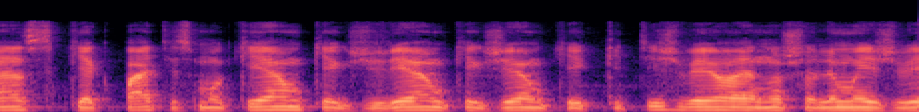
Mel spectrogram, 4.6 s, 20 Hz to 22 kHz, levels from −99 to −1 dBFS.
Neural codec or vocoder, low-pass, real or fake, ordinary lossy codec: none; 9.9 kHz; real; Opus, 64 kbps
